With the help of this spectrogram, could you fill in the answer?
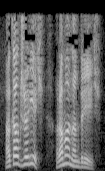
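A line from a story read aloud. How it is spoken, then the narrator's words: Cheerful call after. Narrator (Russian): весело крикнула вслед ему Марина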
